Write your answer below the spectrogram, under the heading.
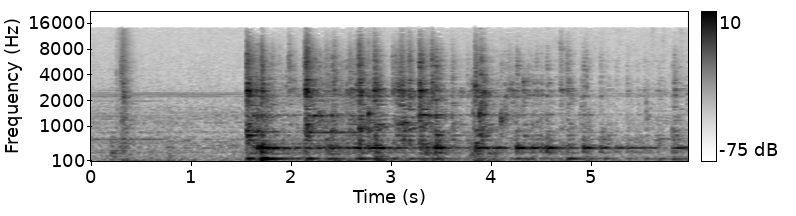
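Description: Hard-boiled eggs and ice cubes clinking and knocking against a metal saucepan as a hand stirs through the ice water, starting about a second and a half in, over a steady low hum.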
